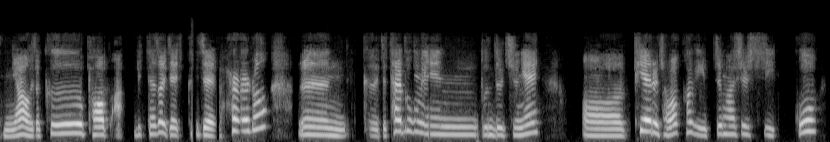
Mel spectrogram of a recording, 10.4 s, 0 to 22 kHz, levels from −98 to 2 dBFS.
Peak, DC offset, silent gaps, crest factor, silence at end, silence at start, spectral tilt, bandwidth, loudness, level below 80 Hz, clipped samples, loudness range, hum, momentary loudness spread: -4 dBFS; under 0.1%; none; 20 dB; 0.2 s; 0.05 s; -6 dB/octave; 8.4 kHz; -23 LUFS; -68 dBFS; under 0.1%; 3 LU; none; 15 LU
